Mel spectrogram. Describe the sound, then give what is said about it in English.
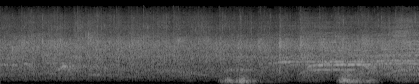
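A church audience clapping hands during a revival service, a faint, steady patter of many hands that runs throughout, with a couple of soft low thuds partway. “go ahead, clap your hands a little bit right now.”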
